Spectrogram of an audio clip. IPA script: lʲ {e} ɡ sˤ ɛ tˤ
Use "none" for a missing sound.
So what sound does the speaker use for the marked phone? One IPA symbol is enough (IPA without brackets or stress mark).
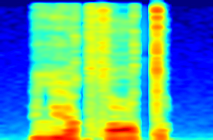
e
